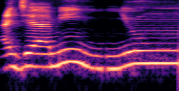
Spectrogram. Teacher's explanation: yang pertama hamzahnya dibaca jelas, sedangkan hamzah yang kedua itu dibacanya samar antara hamzah dan alif. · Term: tashil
